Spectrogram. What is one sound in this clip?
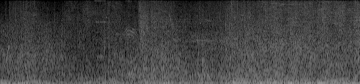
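Game spell effects crackle and burst in a fight.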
